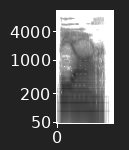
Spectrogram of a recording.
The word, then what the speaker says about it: bir: A common example is the Kazakh word for one, bir, pronounced br.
